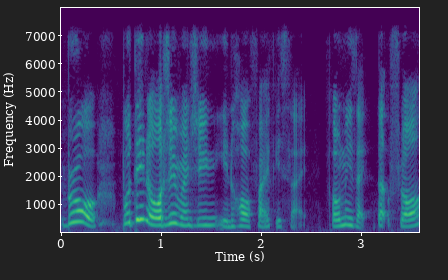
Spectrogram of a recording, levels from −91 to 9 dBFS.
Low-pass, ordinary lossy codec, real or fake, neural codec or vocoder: 7.2 kHz; none; fake; codec, 24 kHz, 0.9 kbps, WavTokenizer, small release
